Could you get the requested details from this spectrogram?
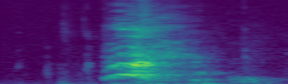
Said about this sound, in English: I don't know what you do with a sneeze on live national radio.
